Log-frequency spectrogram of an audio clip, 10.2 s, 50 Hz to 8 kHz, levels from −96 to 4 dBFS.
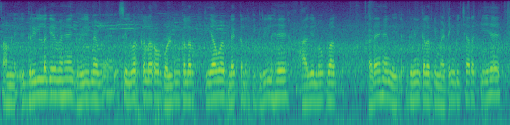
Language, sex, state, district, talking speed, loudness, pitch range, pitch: Hindi, male, Gujarat, Valsad, 205 wpm, -19 LUFS, 140-155 Hz, 145 Hz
